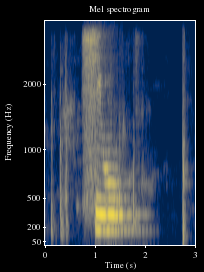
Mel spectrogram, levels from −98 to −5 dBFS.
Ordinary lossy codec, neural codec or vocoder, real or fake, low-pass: Opus, 32 kbps; none; real; 3.6 kHz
